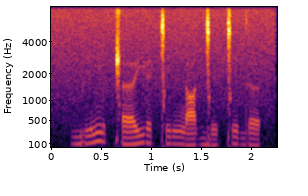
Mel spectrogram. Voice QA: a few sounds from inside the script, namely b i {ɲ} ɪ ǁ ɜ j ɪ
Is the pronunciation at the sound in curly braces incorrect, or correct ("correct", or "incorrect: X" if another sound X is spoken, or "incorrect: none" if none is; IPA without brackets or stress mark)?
incorrect: m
